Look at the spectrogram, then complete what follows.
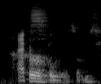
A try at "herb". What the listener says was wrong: We say herb because there's a fucking H in it.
